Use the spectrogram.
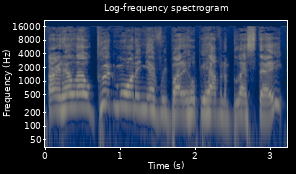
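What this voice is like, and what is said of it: Put-on English accent. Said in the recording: “You went a little English there at the start. ... That was for the London brethren out there.”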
